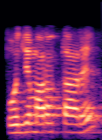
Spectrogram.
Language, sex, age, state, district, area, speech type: Malayalam, male, 18-30, Kerala, Kasaragod, rural, conversation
